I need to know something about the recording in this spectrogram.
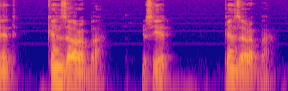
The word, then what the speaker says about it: Ginza Rabba: So here they are pronouncing it Kanza Rabba. You see it? Kanza Rabba. Here in Wikipedia they pronounce it as G. Ginza Rabba.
